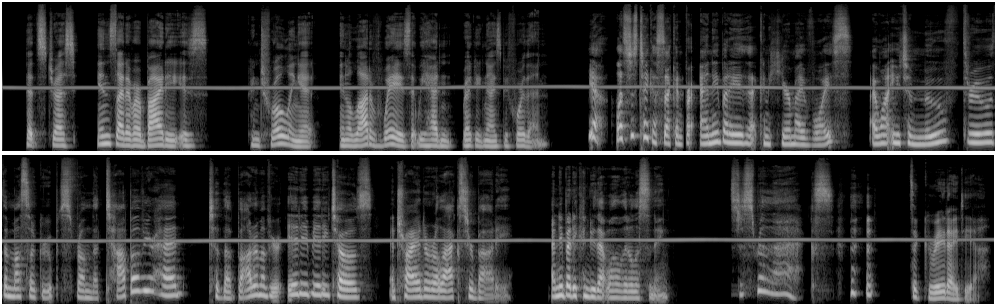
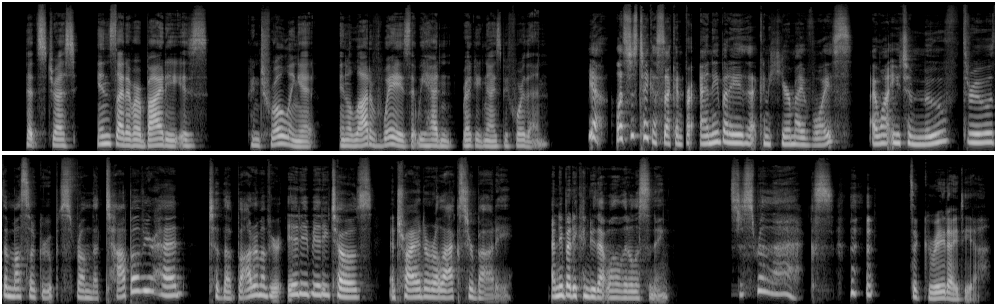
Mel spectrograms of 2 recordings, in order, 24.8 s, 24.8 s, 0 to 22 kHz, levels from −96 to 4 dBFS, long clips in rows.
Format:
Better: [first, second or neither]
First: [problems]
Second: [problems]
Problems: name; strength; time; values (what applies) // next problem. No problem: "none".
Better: second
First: high-pitched whine; noticeable; throughout; 2 kHz, 15 dB below the speech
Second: none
